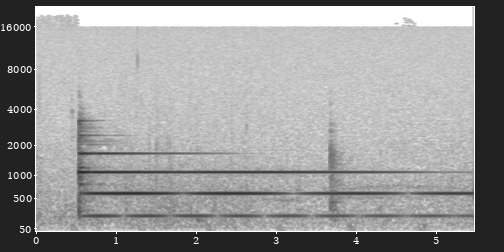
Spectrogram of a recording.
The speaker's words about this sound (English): just to simply know when you hear the sound of the bell.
